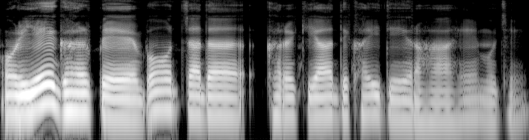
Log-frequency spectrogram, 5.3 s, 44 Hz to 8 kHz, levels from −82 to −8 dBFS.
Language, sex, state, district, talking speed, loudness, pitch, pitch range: Hindi, male, Arunachal Pradesh, Longding, 135 wpm, -16 LUFS, 110 Hz, 100-115 Hz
